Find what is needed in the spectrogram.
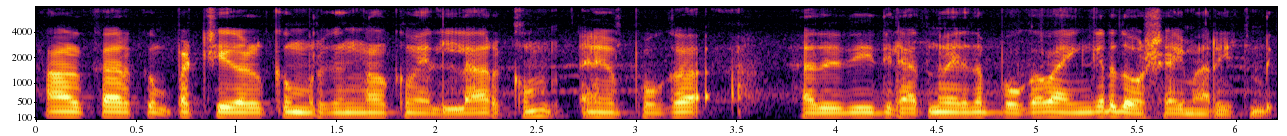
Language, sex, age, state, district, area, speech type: Malayalam, male, 18-30, Kerala, Wayanad, rural, spontaneous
